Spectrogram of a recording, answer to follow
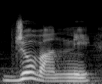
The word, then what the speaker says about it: Giovanni: say a name, but Giovanni. But I heard it so much that, just so you know, this is how you pronounce it. So it's like, it's similar to J-O, but it's written G-I-O.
